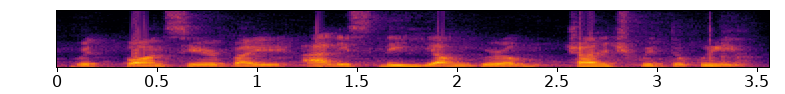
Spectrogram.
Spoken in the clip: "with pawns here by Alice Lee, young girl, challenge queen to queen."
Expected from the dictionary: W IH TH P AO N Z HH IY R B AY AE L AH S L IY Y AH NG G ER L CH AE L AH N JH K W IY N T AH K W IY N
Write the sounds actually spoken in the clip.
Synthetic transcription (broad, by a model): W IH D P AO N S HH IY R B AY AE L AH S L IY Y AH NG G ER L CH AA N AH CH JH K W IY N T AH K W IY N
